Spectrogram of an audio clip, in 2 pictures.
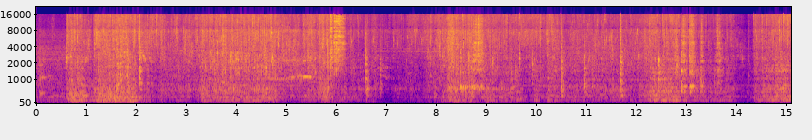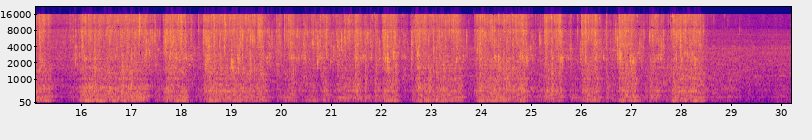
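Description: Kitchen tap running into a stainless steel sink while dishes are rinsed by hand, with splashing and intermittent knocks of the dishes against the steel. The water stops shortly before the end.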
